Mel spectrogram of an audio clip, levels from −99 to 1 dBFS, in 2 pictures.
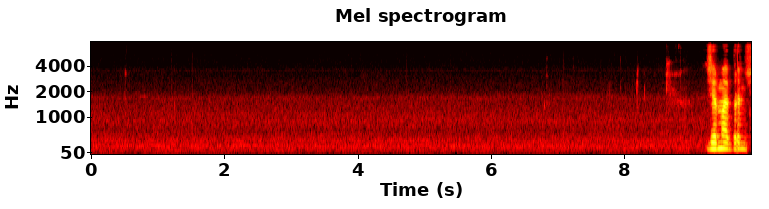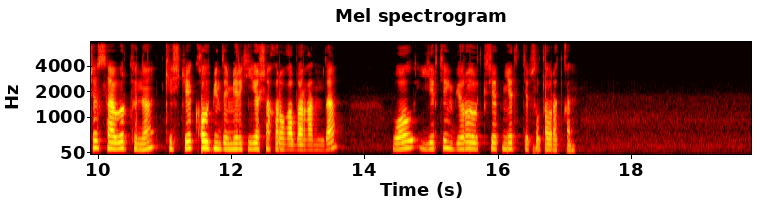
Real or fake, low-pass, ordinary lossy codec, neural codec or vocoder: real; 7.2 kHz; none; none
